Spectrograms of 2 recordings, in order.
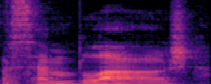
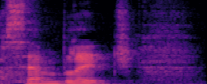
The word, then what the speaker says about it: assemblage: it's referred to as assemblage and not assemblage because it has its roots in collage so that's why we pronounce it with that bit at the end rather than the edge if you like so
